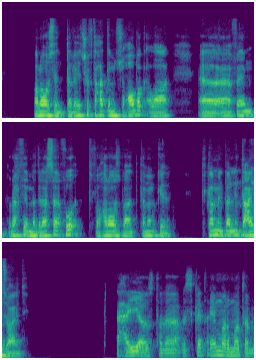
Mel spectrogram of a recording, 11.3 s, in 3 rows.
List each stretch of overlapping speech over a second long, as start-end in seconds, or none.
none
